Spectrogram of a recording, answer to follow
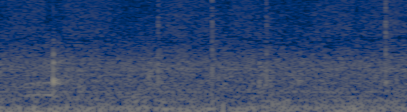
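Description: Near silence with a couple of faint clicks of a computer mouse, one just after the start and one near the end.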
